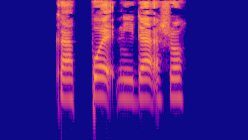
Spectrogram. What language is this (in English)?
Matsés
